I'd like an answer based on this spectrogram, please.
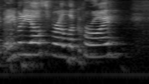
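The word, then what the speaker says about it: LaCroix: my friends were like don't you mean a lacroy and I was like haha I get it I live in the States now that's how people from America often pronounce French things and they were like no it's a company I think that's based in Michigan Minnesota and it is it's called lacroy yeah that's the actual name oops we screwed it up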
